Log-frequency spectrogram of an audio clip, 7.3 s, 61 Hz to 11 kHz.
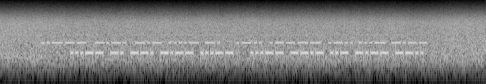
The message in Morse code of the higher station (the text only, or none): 2CK4N L1LVY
